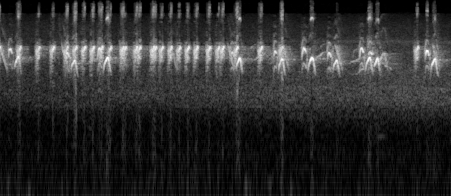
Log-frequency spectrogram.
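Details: Sunbird fighting call used as a trapping lure, a fast stream of piercing high chirps repeated many times a second, breaking into scattered, more irregular notes toward the end.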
